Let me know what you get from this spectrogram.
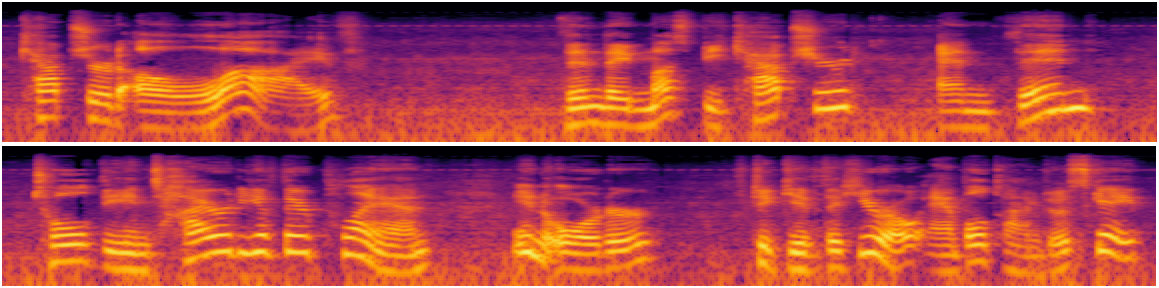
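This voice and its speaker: A man's voice: on the high side, sing-song, measured pace, a little mellow. A man hosting a scripted comic review show, speaking in a sarcastic, theatrical way. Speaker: host of a puppet cartoon review show.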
